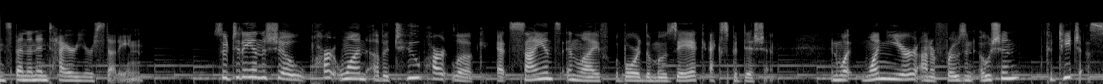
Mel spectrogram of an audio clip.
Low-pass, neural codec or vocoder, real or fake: 7.2 kHz; none; real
